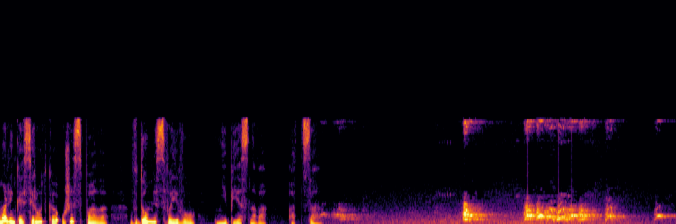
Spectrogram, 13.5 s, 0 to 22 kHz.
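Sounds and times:
speech: 0:00.0 - 0:06.6
dog barking loudly inside a building: 0:06.5 - 0:07.3, 0:09.2 - 0:13.5.

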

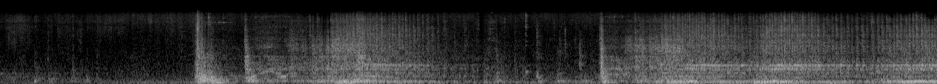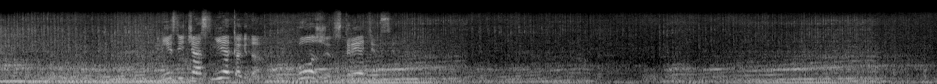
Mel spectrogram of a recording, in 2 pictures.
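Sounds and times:
car engine starting with sharp clunks: 0:02.0 - 0:18.7
speech: 0:11.2 - 0:13.6.

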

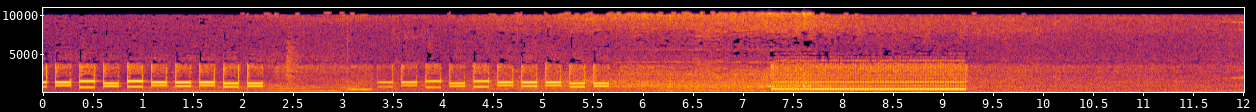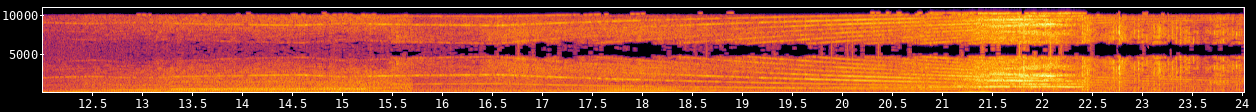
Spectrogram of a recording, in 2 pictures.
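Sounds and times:
touch-tone telephone keypad beeps: 0:00.0 - 0:02.3, 0:03.0 - 0:05.7, 0:07.3 - 0:09.3
ambulance engine arriving: 0:00.0 - 0:24.0.

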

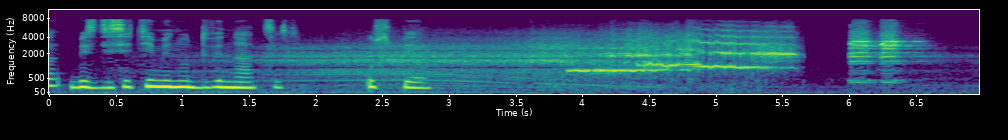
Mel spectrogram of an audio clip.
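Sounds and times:
speech: 0:00.0 - 0:03.1
car tires squealing as it brakes to a stop: 0:01.0 - 0:05.7
car horn honks: 0:05.5 - 0:06.8.

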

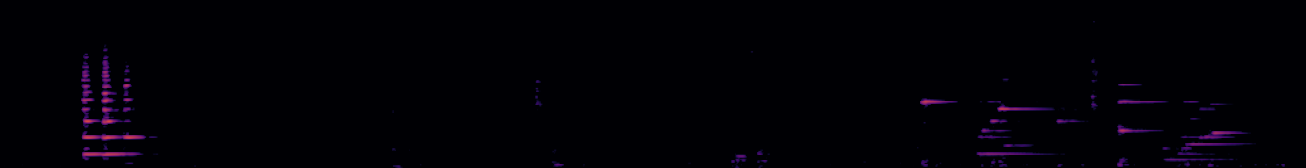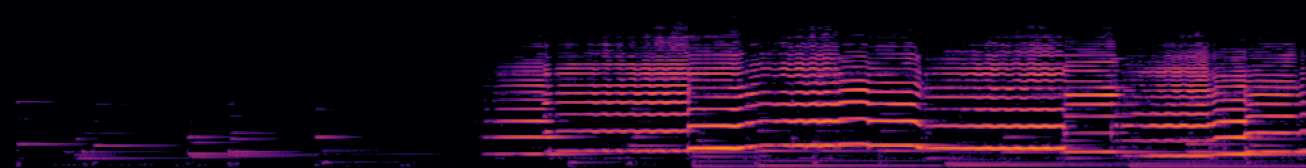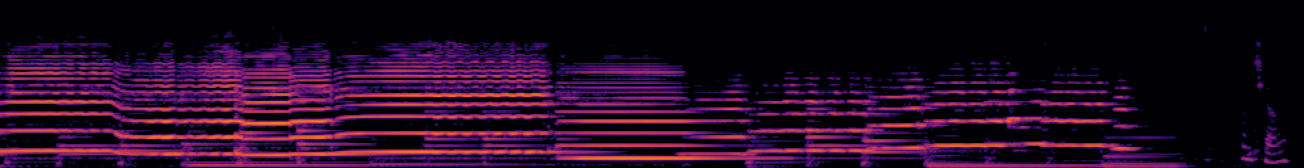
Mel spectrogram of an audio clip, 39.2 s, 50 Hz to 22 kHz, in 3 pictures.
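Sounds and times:
viola: 0:00.8 - 0:01.6, 0:17.9 - 0:37.8.

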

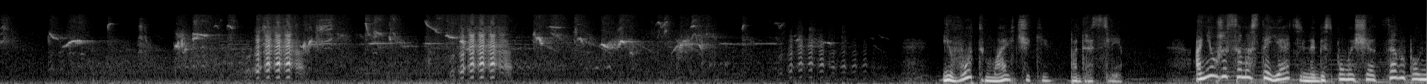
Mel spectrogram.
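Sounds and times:
birds chirping and tweeting outdoors: 0:00.0 - 0:09.0
little goats bleating: 0:02.4 - 0:03.2, 0:04.4 - 0:05.2, 0:07.8 - 0:08.8
speech: 0:09.4 - 0:11.3, 0:12.0 - 0:14.2.

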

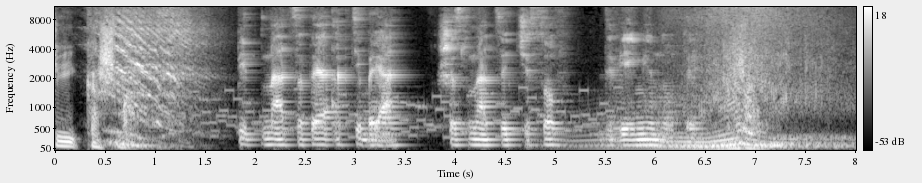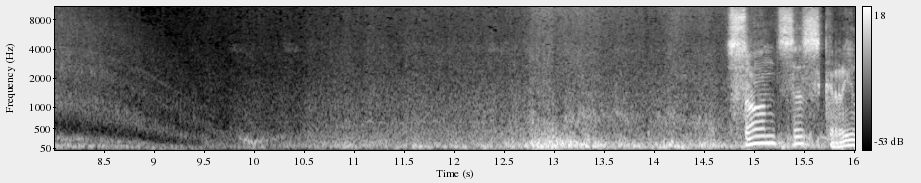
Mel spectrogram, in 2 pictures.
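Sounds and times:
speech: 0:00.0 - 0:01.1, 0:01.8 - 0:07.2, 0:14.9 - 0:16.0
gusting autumn wind roaring: 0:04.2 - 0:16.0.

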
